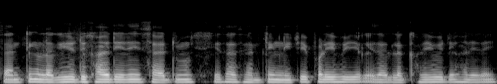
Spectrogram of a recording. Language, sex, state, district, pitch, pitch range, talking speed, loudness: Hindi, male, Madhya Pradesh, Katni, 115 Hz, 110-115 Hz, 230 wpm, -18 LUFS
